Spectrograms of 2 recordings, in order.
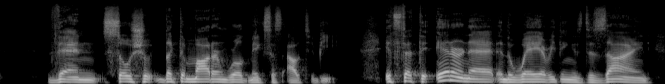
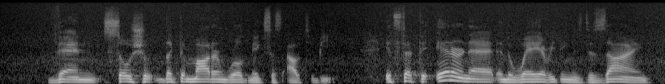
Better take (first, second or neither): first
